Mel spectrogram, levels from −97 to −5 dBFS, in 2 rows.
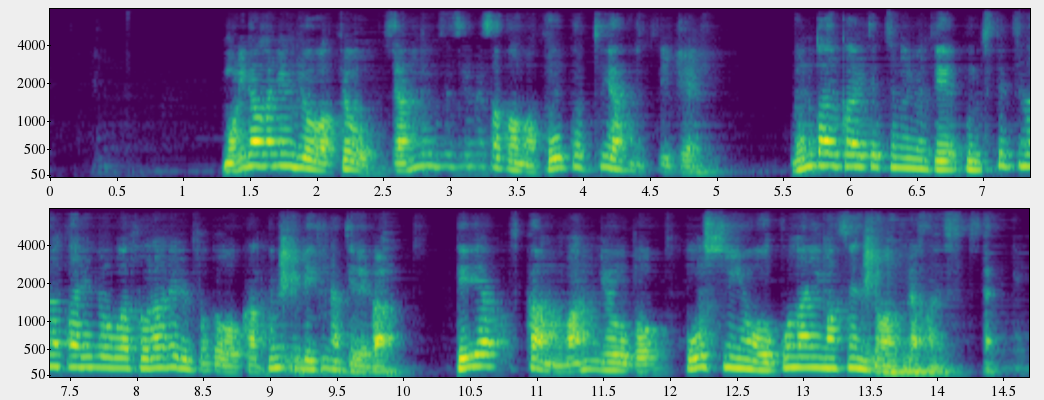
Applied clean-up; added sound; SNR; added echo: neural mask model DeepFilterNet 3.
